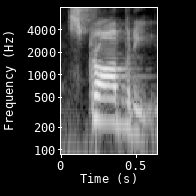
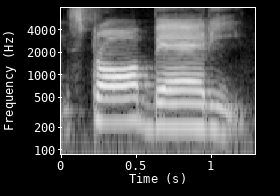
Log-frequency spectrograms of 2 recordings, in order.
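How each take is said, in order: First: Said in the usual way. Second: स्ट्रॉबेरी broken into straw, be, ree; syllable by syllable. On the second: Shown as a demonstration. Teacher showing the class three syllables, स्ट्रॉबेरी said piece by piece. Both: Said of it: "Break the given words into syllables".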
